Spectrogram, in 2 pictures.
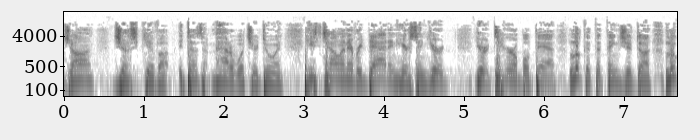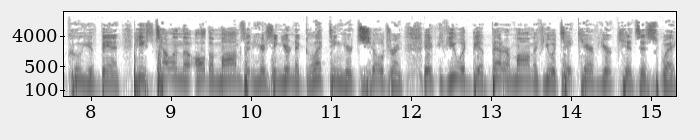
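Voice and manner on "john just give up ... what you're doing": put-on whisper, lower pitch. Speaking to the church, acting out him whispering in listeners' ears: acting out a whisper. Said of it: "And he's whispering".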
